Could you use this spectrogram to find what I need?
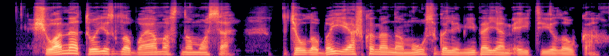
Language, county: Lithuanian, Vilnius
